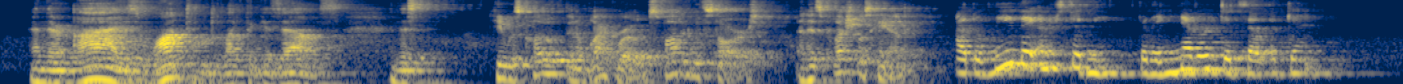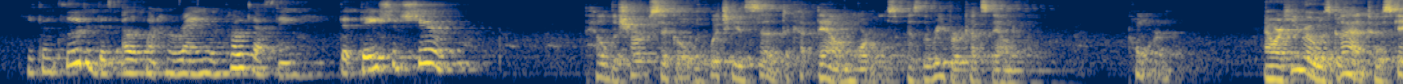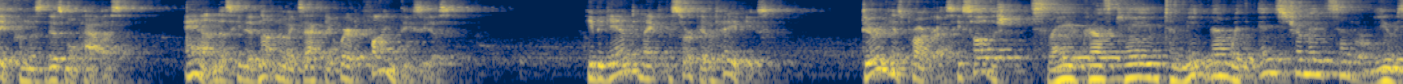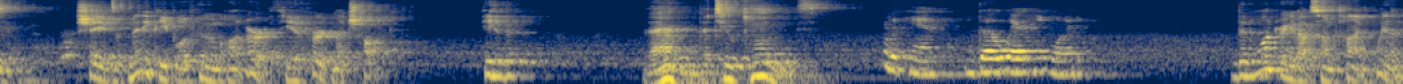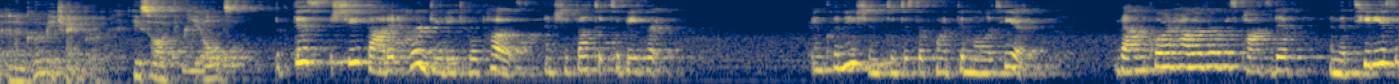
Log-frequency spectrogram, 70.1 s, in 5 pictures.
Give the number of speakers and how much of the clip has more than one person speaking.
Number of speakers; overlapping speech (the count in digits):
3, no overlap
